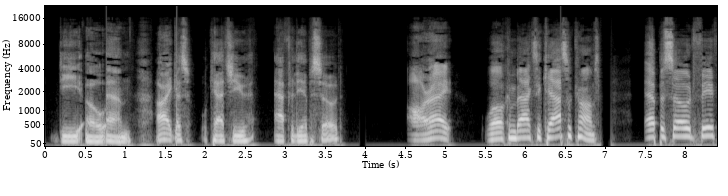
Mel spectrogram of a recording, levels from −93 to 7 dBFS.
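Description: Speech with three points where the sound jumps ahead, at 0.76 s, at 1.64 s just before "we'll catch you after", and at 6.44 s just after "right welcome back to". These are likely a dropped buffer (overrun), losing around 70 ms, 70 ms and 40 ms. At 6.94 to 7.07 s a 128 ms gap with smeared edges opens mid-sound before it resumes unchanged. This is a gap at a join of encoded pieces, left by encoder start delay and final-frame padding.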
